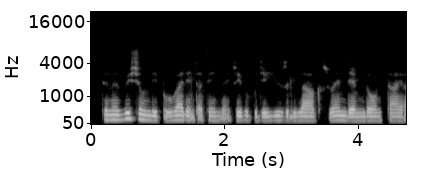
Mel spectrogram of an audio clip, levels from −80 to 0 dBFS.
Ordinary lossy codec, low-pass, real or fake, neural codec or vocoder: AAC, 48 kbps; 7.2 kHz; fake; codec, 16 kHz in and 24 kHz out, 1 kbps, XY-Tokenizer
